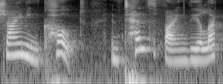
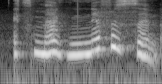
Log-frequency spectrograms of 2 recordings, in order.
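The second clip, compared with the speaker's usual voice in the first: higher, slow cry of wonder; spontaneous cry; 4 semitones higher than usual. A narrator's reading. Axel seeing the glittering cave, crying out in wonder. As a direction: draw it out in awed delight. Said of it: "I cried spontaneously".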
